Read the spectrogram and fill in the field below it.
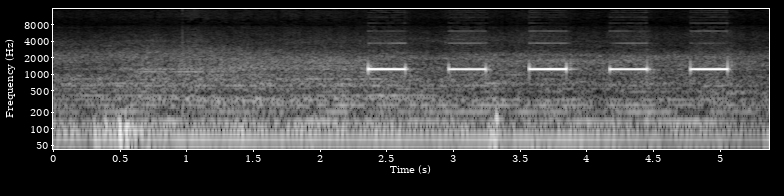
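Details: Laptop beeping repeatedly, five even high beeps a third of a second each with short gaps, repeating until restarted; warning for a failing BIOS/CMOS battery, fixed permanently by replacing the BIOS battery.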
